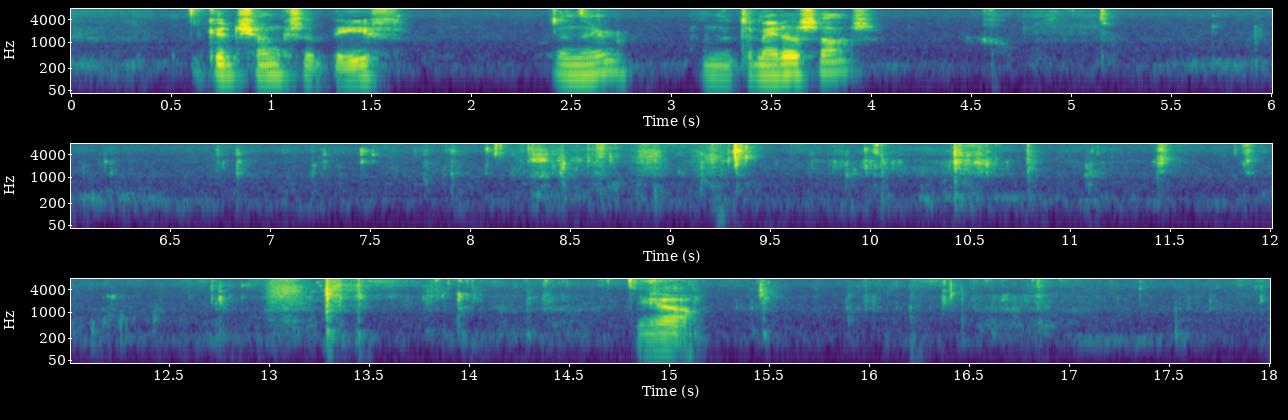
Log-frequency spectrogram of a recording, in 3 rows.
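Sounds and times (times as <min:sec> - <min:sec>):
faint chewing: 0:04.5 - 0:18.0.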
